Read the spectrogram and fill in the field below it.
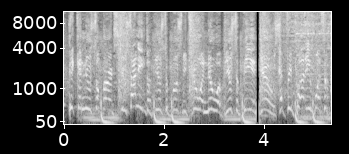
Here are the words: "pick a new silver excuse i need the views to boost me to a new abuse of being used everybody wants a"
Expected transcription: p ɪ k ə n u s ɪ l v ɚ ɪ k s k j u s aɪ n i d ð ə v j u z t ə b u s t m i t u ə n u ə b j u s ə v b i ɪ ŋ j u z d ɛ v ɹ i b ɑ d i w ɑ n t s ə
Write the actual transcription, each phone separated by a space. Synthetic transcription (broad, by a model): p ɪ k ə n u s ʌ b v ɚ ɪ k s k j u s aɪ n i d ð ə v j u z t ə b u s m i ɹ u ə n u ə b j u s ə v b i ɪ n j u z ɛ v ɹ i b ɑ d i w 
